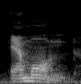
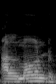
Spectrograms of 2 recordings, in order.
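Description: First: It starts with a flat 'a' and no L. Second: It starts with an open 'ah' and a clear L. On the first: The speaker calls it right. "বিশুদ্ধ উচ্চারণ হবে অ্যামন্ড" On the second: The speaker calls it wrong. "অনেকে আলমন্ড বলে"

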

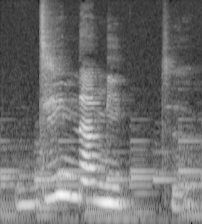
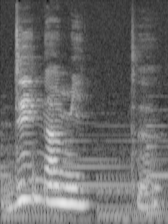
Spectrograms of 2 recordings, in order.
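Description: First: It is said with a French pronunciation. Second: The same.

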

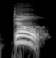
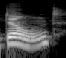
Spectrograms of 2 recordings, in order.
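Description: First: The final t is a glottal stop. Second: The final t is clearly pronounced. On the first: "вы сделаете glottal stop, прервете голос, но т произносить не будете" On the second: "там т на конце"

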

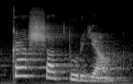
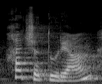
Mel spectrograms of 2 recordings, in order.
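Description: First: It begins with k and has an sh sound. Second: It begins with kh and has a ch sound. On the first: This is how French speakers pronounce the name. "французи вимовляють як Кашатурян, тому що в них немає звуків «х» та «ч»" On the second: This is the name's original pronunciation. "мене звати [name]"

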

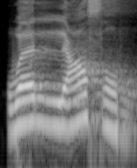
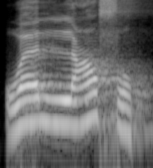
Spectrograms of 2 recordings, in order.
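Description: No difference in how they are said.

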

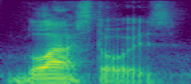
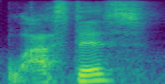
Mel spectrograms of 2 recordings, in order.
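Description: First: The ending is said like the word toys. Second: The ending is said like the end of tortoise. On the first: The speaker calls it right. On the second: The speaker calls it wrong.

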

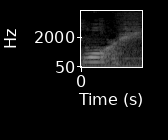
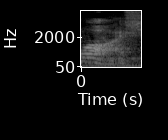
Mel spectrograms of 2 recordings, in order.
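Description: First: The word is said with an R sound. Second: The word is said without an R sound. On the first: "He says wash" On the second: "I don't put the R in wash"

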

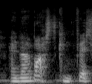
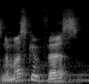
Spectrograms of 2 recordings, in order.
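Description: First: It is spoken in a put-on character voice. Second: It is spoken in the speaker's ordinary voice.

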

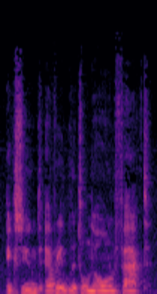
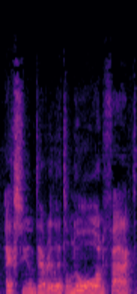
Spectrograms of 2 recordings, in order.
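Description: First: The long O vowel rises slightly in pitch. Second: The long O vowel rises strongly in pitch. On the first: The speaker calls it right. "So with Irish, you're going to have like a slight rise, just slight" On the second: The speaker calls it wrong. "it's too much"

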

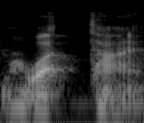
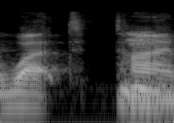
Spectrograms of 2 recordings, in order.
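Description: First: The two t sounds are merged into one. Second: The two t sounds are said separately. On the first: The speaker calls it right. "We say what time?" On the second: The speaker calls it wrong. "We don't say what time"

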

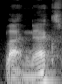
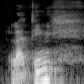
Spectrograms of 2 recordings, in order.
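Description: First: The word is pronounced in an English way. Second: The word is pronounced in a Spanish way.

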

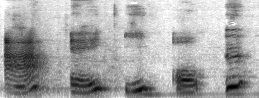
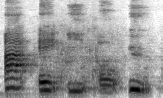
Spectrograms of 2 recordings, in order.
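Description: First: The vowels are said at an unhurried pace. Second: The vowels are said quickly in succession.

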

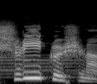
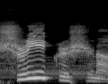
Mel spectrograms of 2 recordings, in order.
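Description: No difference in how they are said.

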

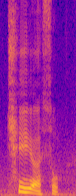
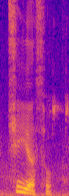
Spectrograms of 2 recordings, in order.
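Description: No difference in how they are said.

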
